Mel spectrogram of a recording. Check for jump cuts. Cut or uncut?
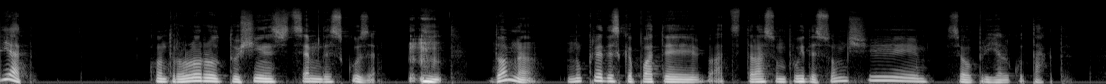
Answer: cut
